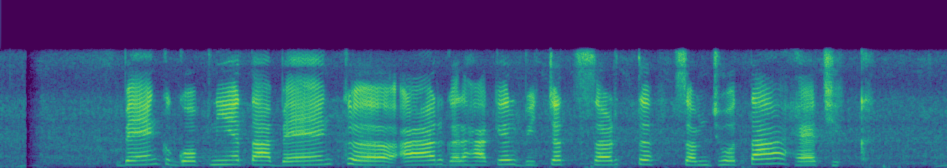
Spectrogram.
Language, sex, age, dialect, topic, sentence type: Magahi, female, 25-30, Northeastern/Surjapuri, banking, statement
